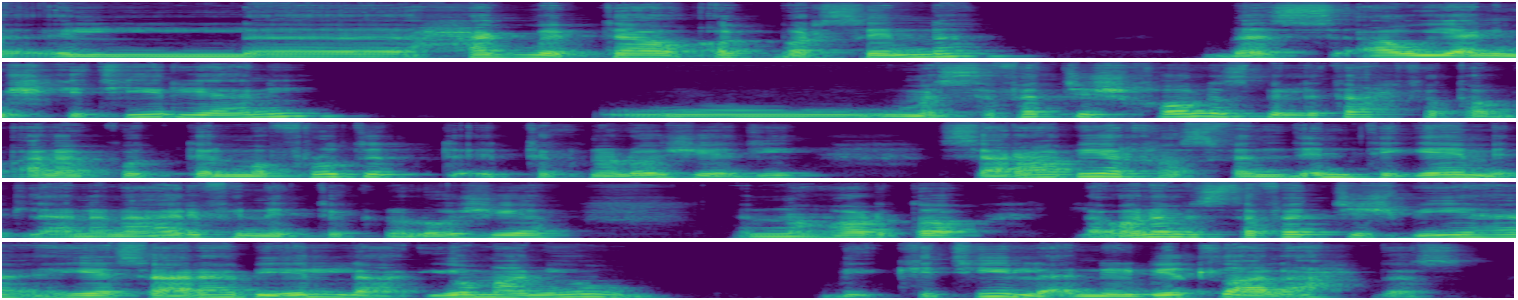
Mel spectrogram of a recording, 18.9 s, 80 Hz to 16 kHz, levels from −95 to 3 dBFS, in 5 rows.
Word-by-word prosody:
الحجم 95 +6 -1
بتاعه 140 -1 +2
أكبر 135 -3 -1
سِنّة 155 +12 0 0.5
بس 120 0 0
أو 120 +1 +4
يعني 125 -2 +6
مش 115 0 +1
كتير 155 +8 -1
يعني 175 +9 -1 0.6
وما 100 +2 -4
استفدتش 165 +8 -1
خالص 185 +3 +3
باللي 140 -6 -2
تحت، 165 +2 -4
طَب 105 - -7
أنا 115 0 +1
كنت 115 +2 -5
المفروض 110 +11 +1
الت 335 +2 -3
التكنولوجيا 145 - -2
دي 130 +2 -8 0.3
سِعرها 160 - +1
بيرخَص، 185 +1 +2
فندمت 105 +10 -1
جامد 145 +2 +1
لأن 90 - -3
أنا 100 +1 0
عارف 145 +5 -1
إن 120 - 0
التكنولوجيا 125 +6 -3 0.4
النهارده 125 +7 -1 0.2
لو - - -2
أنا 170 - +6
ما 170 - +3
استفدتش 160 -3 -1
بيها 150 +2 -1
هي 125 +1 +3
سعرها 145 +4 +3
بيقِل 150 +1 +2
يوم 150 +4 +3
عن 140 -1 +2
يوم 165 +1 -1 0.4
ب - - -9
كتير 190 0 -1
لأن 110 0 +3
بيطلَع 140 +5 +4
الأحدث. - - -3
135 Hz, 150 wpm, -24 LUFS, 110-160 Hz, 0.6 s, يعني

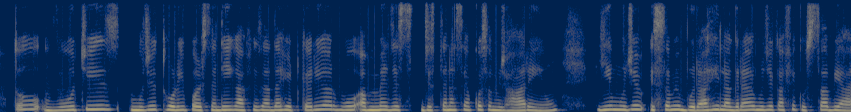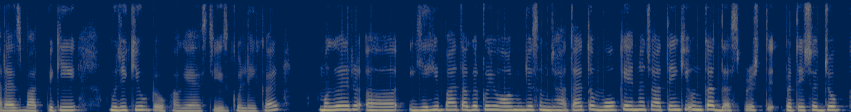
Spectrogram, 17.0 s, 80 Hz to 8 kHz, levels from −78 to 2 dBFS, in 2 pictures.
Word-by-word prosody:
तो, 150 +3 -3
वो 230 +3 +1
चीज़ 295 +2 -1
मुझे 250 +3 +3
थोड़ी 255 -1 +3
पर्सनली 245 +1 +2
काफ़ी 250 0 0
ज़्यादा 250 0 +1
हिट 250 -1 0
करी 250 +3 0
और 285 -1 0
वो 255 0 0
अब - - +2
मैं 250 +1 +5
जिस 255 +1 +1
जिस 235 0 -2
तरह 255 -1 +3
से 265 +1 -2
आपको 255 +2 -1
समझा 230 -5 +1
रही 230 -2 0
हूँ, 220 +5 -3 0.4
ये 265 +2 +2
मुझे 280 +1 +1
इस 255 - +2
समय 275 0 +3
बुरा 230 0 +4
ही 265 +3 +3
लग 250 -2 +3
रहा 250 - +1
है - - +1
और 265 - +2
मुझे 260 0 +1
काफ़ी 260 +2 -4
गुस्सा 245 +2 0
भी 250 0 +1
आ 215 -2 0
रहा 210 0 0
है 210 - +3
इस 210 - -4
बात 195 0 -4
पे 220 - -2
कि 235 +2 -2 0.3
मुझे 245 +1 +3
क्यों 260 +1 -2
टोका 200 -4 -4
गया 195 0 -3
इस 190 - -8
चीज़ 100 -1 -6
को - - -5
लेकर। 190 +8 -4 0.4
मगर 270 +3 +3
अ, 240 -4 0 0.2
यही 235 +3 +2
बात 260 +1 -1
अगर 265 0 +2
कोई 275 - +1
और 255 -1 +2
मुझे 255 +1 +2
समझाता 245 -2 0
है 255 - 0
तो 280 - +2
वो 255 0 +2
कहना 275 -1 +2
चाहते 265 0 -2
हैं 270 - +2
कि - - -2
उनका 275 +2 +3
10% 230 -3 -1
प्रष्ट 250 0 -5 0.2
प्रतिशत 240 +1 0
जो 255 - +4
250 Hz, 255 wpm, -30 LUFS, 235-265 Hz, 0.4 s, मैं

